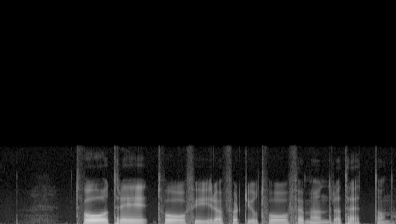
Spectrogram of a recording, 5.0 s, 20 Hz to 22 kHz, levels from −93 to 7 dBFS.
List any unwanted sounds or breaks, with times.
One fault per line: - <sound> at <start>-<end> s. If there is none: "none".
none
